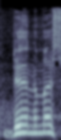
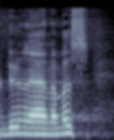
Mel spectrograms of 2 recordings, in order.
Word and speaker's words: dunamis: The meaning of that word power, it's dunamis or dunamis, pronounced both ways.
